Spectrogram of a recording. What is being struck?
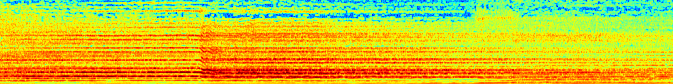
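Nothing is struck.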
